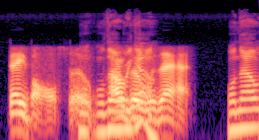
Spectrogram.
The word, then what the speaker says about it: Daboll: be corrected on that I was calling him the ball and somebody told me that it's b ball so with that well now we've already learned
